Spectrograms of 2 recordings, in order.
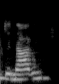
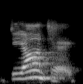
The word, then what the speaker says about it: Donati: Am I saying that correctly, Donati? Yeah. Deontay. I had it all wrong. It is, well, it's spelled Donati, he actually pronounces it Deontay.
